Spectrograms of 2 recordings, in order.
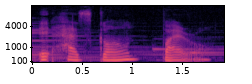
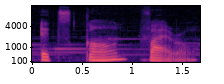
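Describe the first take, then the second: First: It has is said as two full words. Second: It has is shortened to it's.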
